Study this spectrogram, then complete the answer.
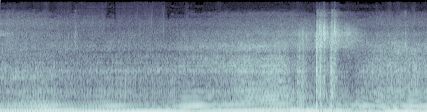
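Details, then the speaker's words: Ford Mustang EcoBoost with turbo kit and catback exhaust, resonator tips removed: deep, loud drone that swells and falls with revs and booms down low, with a rattling sound; low RPM sounds poor and backfires some, and it is very loud on the interstate. "So the main thing was that when I was driving on the interstate, it just sounds terrible. Like, it's not that it's terrible, it's just super loud."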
